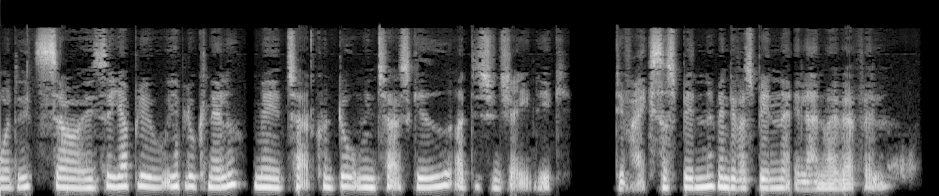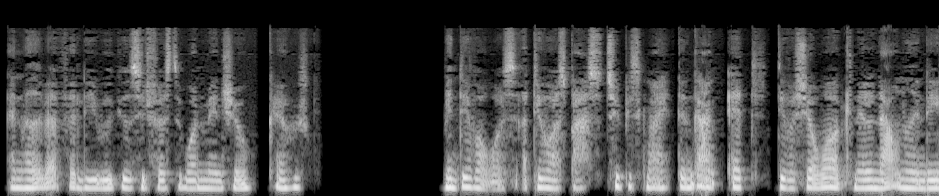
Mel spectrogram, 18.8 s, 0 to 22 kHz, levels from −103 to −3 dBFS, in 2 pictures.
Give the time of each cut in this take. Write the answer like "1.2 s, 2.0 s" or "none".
7.9 s

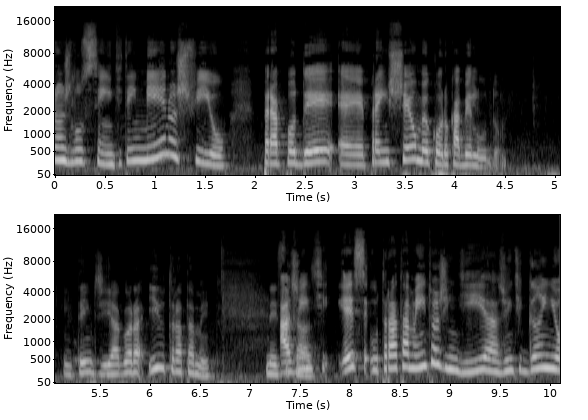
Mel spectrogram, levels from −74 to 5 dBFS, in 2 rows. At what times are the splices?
none

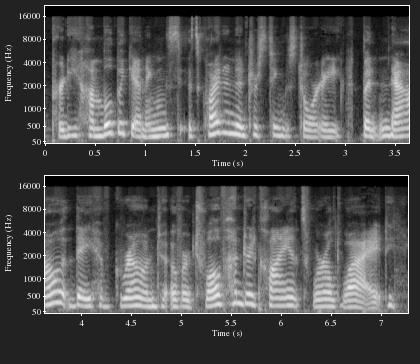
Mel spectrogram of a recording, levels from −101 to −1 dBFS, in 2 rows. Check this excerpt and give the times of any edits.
none

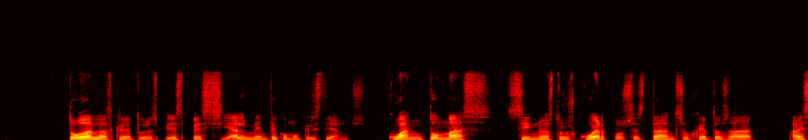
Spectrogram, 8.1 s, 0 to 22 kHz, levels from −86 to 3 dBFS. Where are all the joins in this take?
1.6 s, 3.9 s

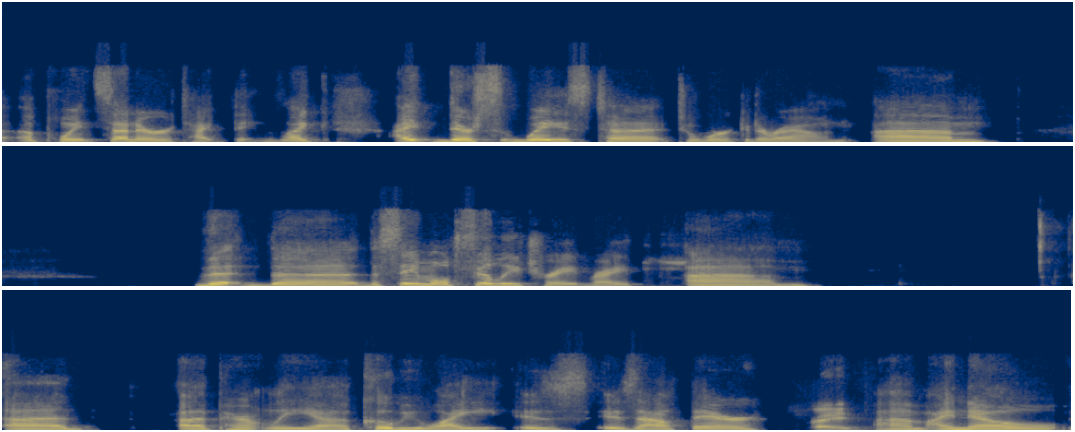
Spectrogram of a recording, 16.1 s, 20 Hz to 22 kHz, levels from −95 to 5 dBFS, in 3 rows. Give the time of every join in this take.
8.6 s

